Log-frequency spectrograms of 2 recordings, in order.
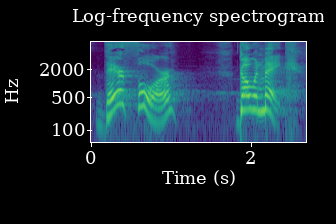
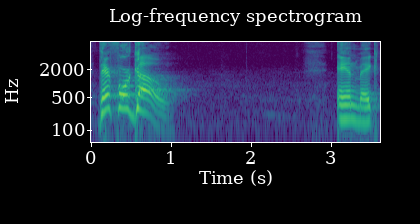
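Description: First: The speaker pauses right after the word therefore. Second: The speaker pauses right after the word go. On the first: As you go about life, make disciples. The speaker calls it right. "But it reads like this" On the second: You must first go somewhere before doing anything. The speaker calls it wrong. "So many times I read it like this"

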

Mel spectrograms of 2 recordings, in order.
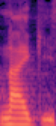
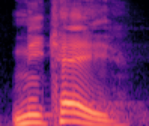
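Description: First: The word is pronounced the common English way. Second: The word is pronounced the ancient Greek way. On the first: The speaker calls it wrong. "not Nike" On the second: The speaker calls it right. "it would have been pronounced in the Greek"

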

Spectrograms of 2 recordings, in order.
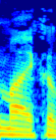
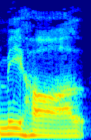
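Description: First: The name is said in the usual English way. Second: The name is said with an Irish pronunciation.

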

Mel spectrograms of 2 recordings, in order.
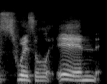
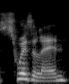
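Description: First: Inn is said clearly as a separate word. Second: Inn runs together with Swizzle as one word. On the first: The name refers to a pub. The speaker calls it right. "the Swizzle Inn as in pub" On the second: The name does not refer to a pub. The speaker calls it wrong. "rather than Swizzle Inn, which is sort of how I've always said it"

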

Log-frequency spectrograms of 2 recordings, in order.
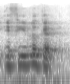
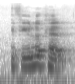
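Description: Both takes have the same delivery.

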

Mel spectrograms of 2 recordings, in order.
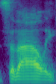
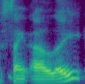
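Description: First: The name is run together as one word, Sonali. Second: The name is said as two words, Saint Ali.

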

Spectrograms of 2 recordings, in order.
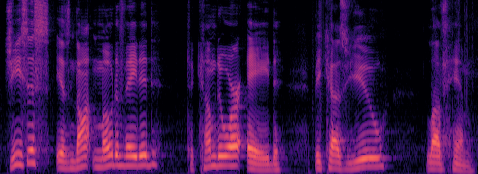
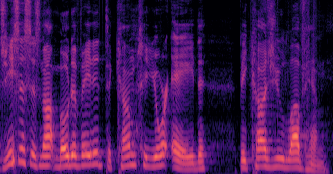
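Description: First: It is read at a slower pace. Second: It is read at a normal pace.

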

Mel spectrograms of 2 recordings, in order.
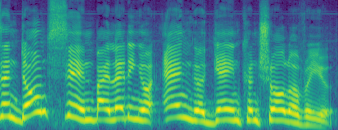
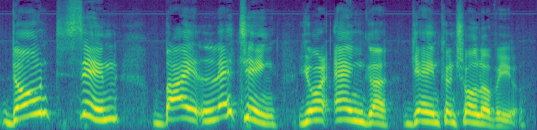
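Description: First: It is read at a normal pace. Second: It is read slowly.

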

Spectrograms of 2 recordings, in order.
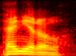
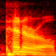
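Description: First: The name is said with a Spanish pronunciation. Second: The name is said with an American pronunciation. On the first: "not even pronounced it correctly" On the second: "You can Americanize it and say Peñarol"

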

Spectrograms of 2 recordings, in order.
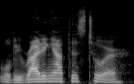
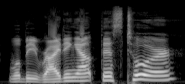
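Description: First: The slogan is said in a sad tone. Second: The slogan is said in an upbeat tone.

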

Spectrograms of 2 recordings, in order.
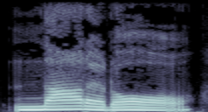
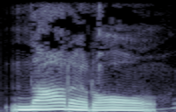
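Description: First: Linked smoothly with soft, flapped T sounds. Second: Linked smoothly with soft, flapped T sounds.

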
